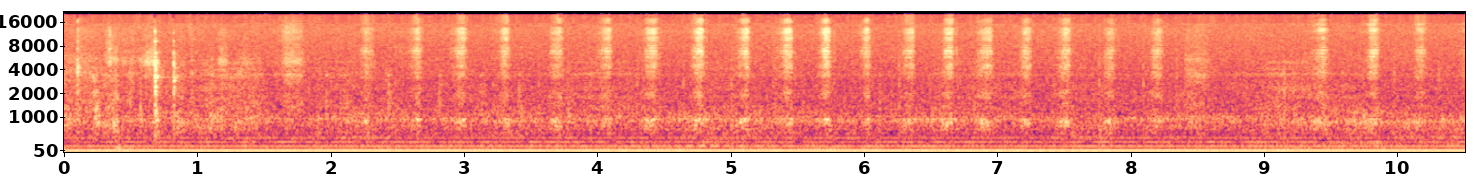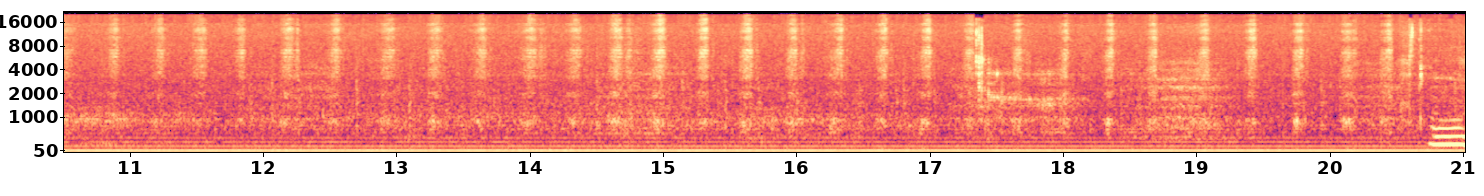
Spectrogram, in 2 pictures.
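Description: A pencil shades a pear drawing on paper, giving steady, rapid scratchy strokes that repeat evenly for the whole stretch, quiet and close, over a constant low electrical hum.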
